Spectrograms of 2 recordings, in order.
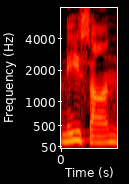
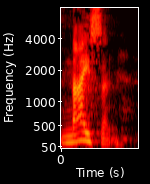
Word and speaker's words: Nisan: It's not Nissan, that's the car. It's Nisan.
